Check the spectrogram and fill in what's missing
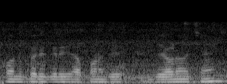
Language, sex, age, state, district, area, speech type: Odia, male, 30-45, Odisha, Nuapada, urban, spontaneous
